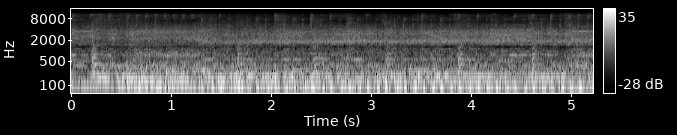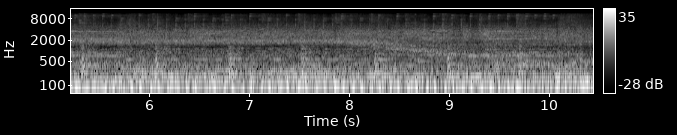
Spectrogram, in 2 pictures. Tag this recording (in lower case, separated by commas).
music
